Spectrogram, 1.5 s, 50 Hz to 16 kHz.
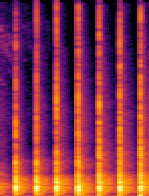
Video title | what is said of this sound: PRO REVIEW iPhone 14 | ini sangatsangat kopong karena gak ada baterainya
